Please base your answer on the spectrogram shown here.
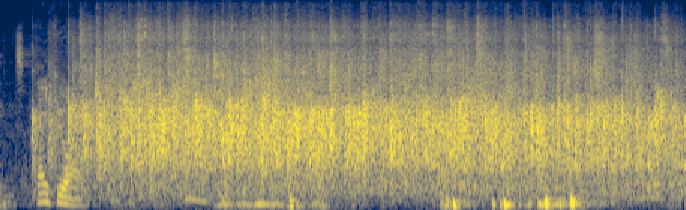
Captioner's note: applause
